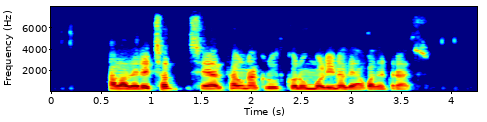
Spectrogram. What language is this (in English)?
Spanish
